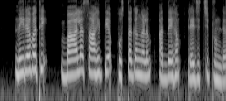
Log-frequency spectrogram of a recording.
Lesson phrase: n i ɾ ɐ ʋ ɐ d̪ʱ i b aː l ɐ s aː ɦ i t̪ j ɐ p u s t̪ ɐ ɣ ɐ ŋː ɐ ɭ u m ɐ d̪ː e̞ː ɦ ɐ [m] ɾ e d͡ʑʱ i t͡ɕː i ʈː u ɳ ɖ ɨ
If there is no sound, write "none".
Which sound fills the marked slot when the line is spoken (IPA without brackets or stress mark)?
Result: m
